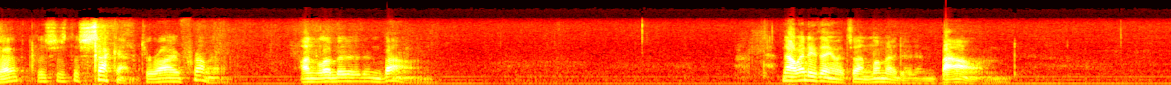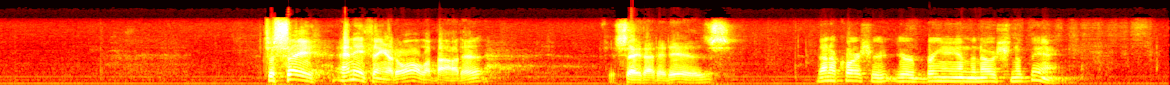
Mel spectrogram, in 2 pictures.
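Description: An elderly man lectures calmly, with pauses, in a room with a slight echo.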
